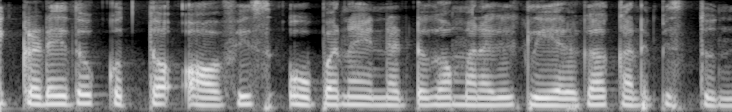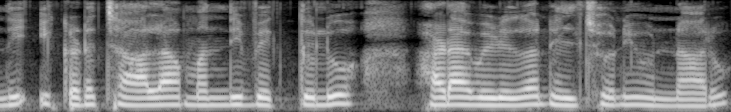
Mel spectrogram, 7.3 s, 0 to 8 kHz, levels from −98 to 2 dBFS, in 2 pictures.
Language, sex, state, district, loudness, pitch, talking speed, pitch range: Telugu, female, Telangana, Komaram Bheem, -14 LUFS, 205 Hz, 140 wpm, 195-215 Hz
